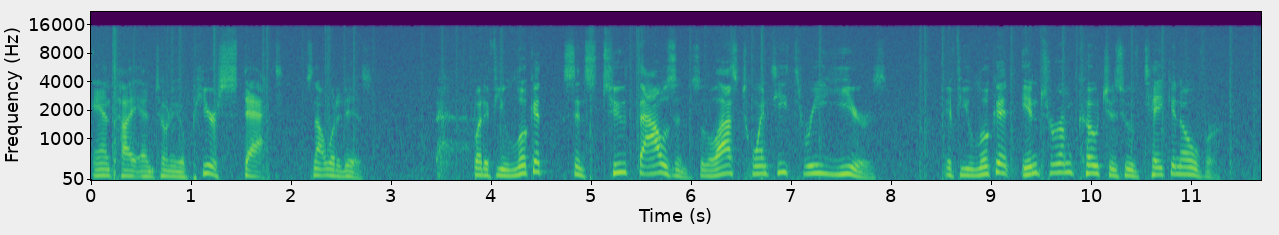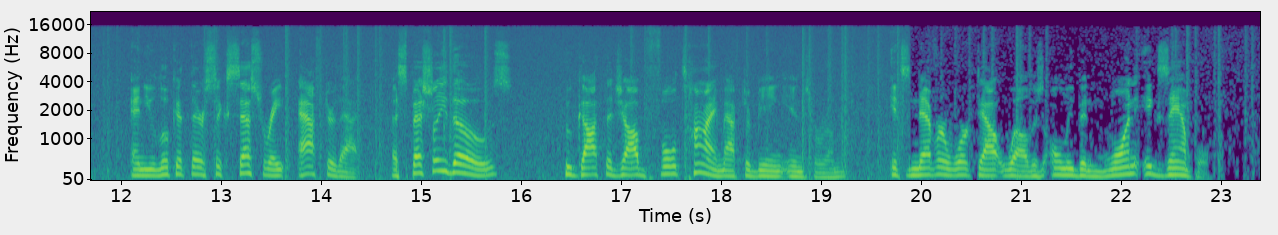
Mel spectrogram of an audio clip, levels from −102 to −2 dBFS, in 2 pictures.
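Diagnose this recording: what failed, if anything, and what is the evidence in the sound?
Overdone noise removal in call processing from 19.89 s, just past "after being interim it's", cuts noise-level bands, leaving a lowered, twinkling background.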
